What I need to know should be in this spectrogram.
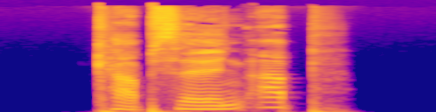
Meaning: inflection of abkapseln: 1. first/third-person plural present 2. first/third-person plural subjunctive I
- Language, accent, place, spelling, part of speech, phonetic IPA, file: German, Germany, Berlin, kapseln ab, verb, [ˌkapsl̩n ˈap], De-kapseln ab.ogg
